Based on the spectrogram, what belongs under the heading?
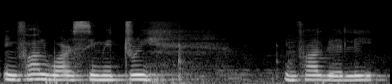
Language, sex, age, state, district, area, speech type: Manipuri, female, 18-30, Manipur, Thoubal, rural, spontaneous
